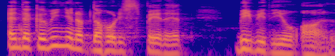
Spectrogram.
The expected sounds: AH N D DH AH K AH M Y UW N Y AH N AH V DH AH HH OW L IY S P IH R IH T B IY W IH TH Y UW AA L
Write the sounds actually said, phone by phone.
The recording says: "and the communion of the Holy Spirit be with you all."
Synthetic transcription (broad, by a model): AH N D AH K AH M Y UW N Y AH N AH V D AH HH OW L IY S P IH R IH T B IY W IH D Y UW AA L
